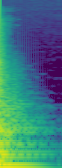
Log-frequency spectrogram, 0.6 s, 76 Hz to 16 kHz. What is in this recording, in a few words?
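Boss DR-202 percussion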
